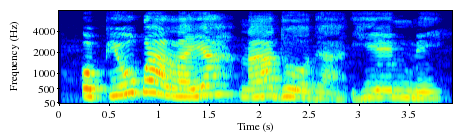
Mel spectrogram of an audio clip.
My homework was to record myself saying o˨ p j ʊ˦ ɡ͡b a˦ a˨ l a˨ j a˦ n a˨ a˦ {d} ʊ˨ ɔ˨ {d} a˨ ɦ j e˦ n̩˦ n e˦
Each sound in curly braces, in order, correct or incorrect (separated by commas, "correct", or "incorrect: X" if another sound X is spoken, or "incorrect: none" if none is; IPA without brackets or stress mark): correct, correct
